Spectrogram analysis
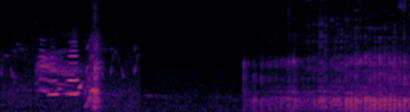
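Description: A swan gives one nasal, wavering honk lasting about a second, then a pause. A steady rush of wind or water noise follows.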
